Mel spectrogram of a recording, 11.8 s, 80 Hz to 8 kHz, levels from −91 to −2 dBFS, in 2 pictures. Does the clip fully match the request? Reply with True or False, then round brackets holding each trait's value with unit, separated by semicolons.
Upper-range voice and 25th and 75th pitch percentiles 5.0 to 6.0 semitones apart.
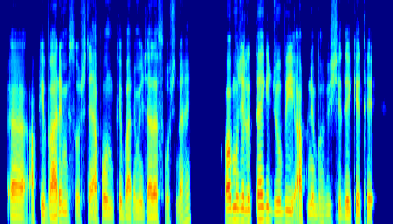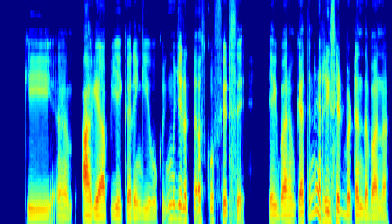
False (110 Hz; 5.4 semitones)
